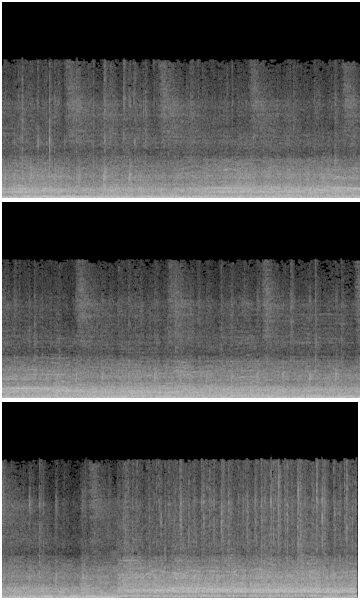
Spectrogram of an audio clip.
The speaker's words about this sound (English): So you heard a little cheer for Paul McCartney, boo for LeBron, and then Bradley Cooper, who's a big Philadelphia Eagles fan, got the biggest pop.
